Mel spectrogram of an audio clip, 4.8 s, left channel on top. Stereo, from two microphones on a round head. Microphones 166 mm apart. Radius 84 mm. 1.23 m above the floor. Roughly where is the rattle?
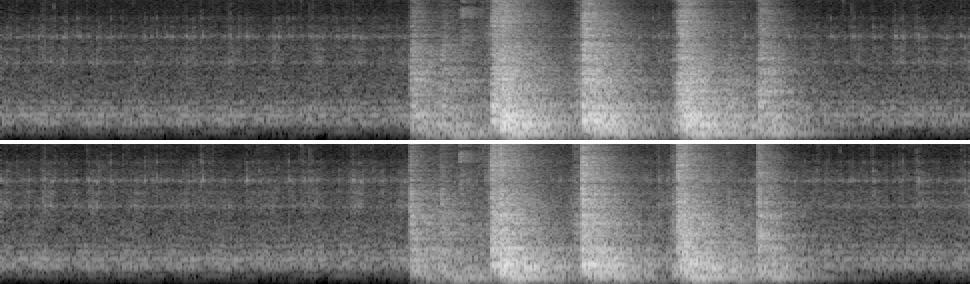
Right.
